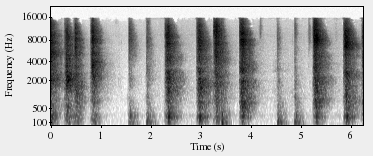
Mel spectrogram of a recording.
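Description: A quick series of short, sharp clicks or taps, about three a second, broken by a couple of brief pauses.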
